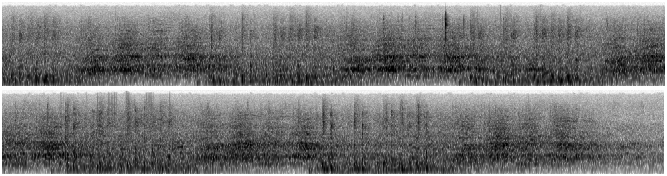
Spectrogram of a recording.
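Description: A large stadium crowd chants in a loud rhythmic swell.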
